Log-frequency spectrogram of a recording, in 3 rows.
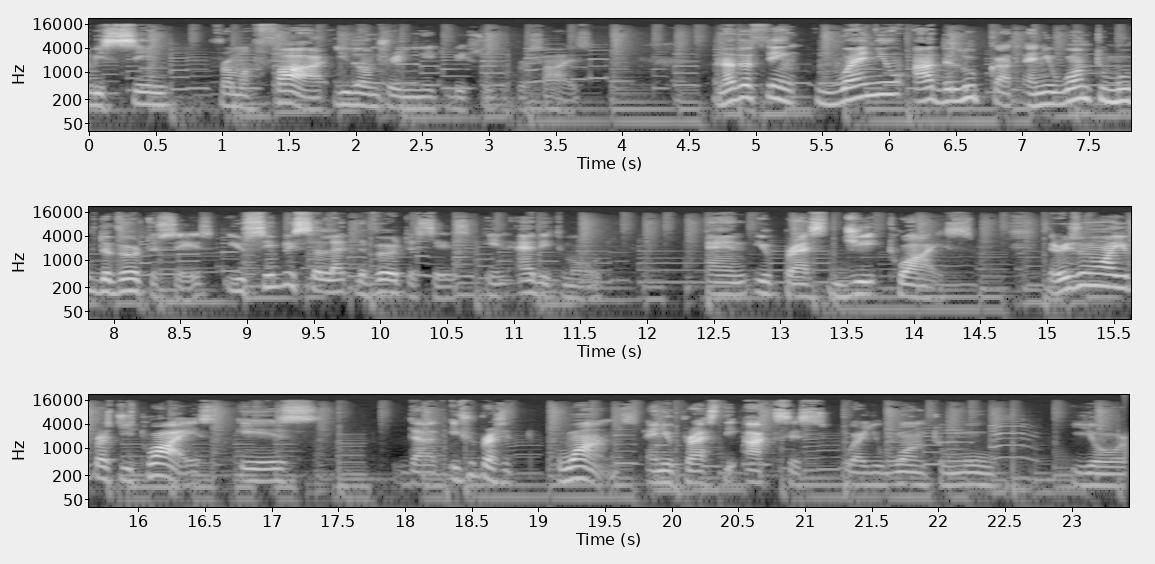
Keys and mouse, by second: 0.1 ctrl+r, 4.0 ctrl+r, 5.5 ctrl+r, 7.5 ctrl+r, 10.0 ctrl+r, 14.4 ctrl+r, 16.0 ctrl+r, 18.8 click, 19.1 right click, 19.6 g, 22.9 shift+g.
